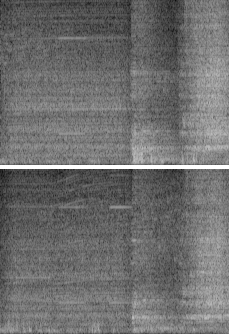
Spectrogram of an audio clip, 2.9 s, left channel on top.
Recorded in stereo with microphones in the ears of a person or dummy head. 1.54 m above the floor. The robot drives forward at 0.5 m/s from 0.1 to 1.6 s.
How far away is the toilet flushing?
About 6 m.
